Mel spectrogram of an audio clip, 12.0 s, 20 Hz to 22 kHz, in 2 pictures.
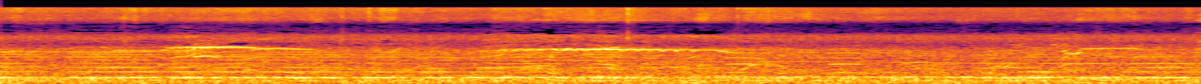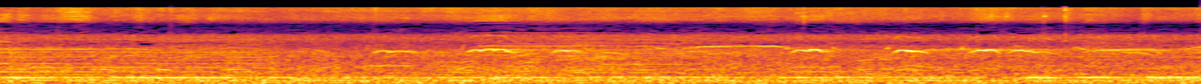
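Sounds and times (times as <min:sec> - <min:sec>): low music drone: 0:00.0 - 0:12.0.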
